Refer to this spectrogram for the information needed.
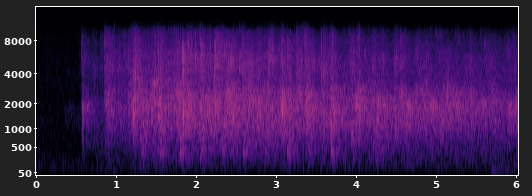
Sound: applause

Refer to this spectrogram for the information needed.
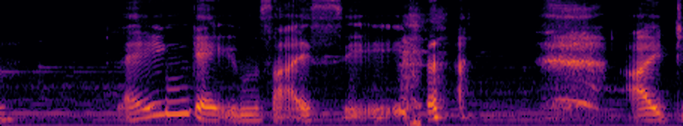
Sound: laughs

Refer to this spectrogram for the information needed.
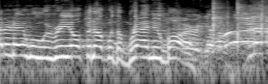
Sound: cheers

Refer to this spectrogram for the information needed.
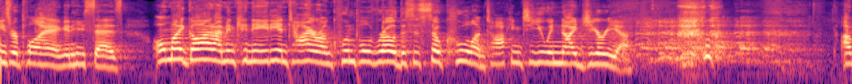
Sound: audience laughter

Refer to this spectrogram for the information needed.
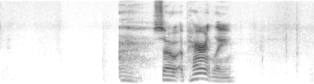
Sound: clears throat

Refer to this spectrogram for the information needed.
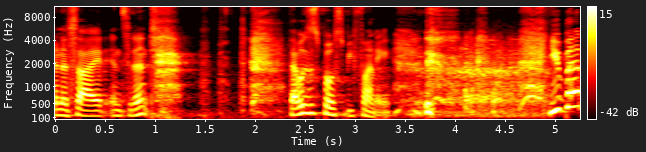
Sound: laughter; laughs

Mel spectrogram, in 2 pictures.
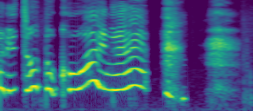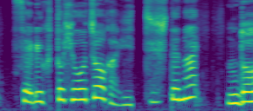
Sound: chuckles

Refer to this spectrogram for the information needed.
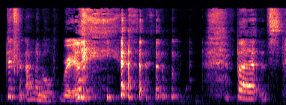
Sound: laughing

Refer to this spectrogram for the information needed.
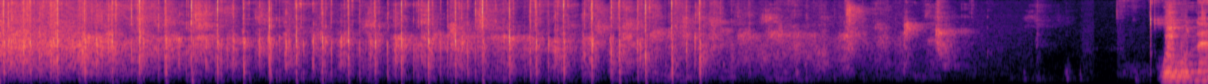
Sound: applause

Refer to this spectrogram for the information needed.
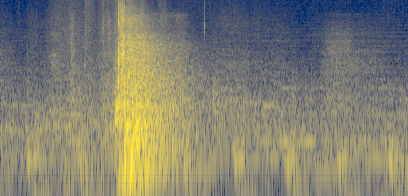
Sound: ball thuds

